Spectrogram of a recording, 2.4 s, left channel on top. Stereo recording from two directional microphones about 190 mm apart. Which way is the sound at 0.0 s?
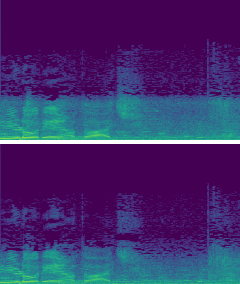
25° left (ahead or behind).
